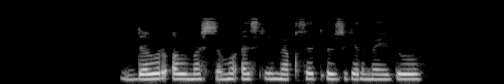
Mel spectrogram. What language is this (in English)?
Uyghur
